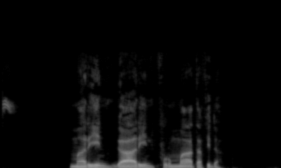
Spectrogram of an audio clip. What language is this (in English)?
Oromo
